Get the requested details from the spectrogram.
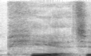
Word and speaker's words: Peart: I believe it's Peart, isn't it? – Is it Peart? – It's like one of those things that he said he would pronounce it Peart.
